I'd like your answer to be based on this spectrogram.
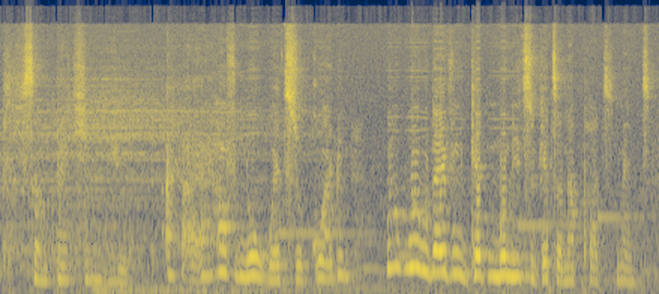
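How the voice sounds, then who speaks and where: An actress playing a distressed, cornered young pregnant woman with a Nigerian accent, pleading haltingly in a film drama. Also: medium pitch, a bit bright, faint music behind, lightly acted. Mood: pleading, desperate. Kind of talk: Nollywood film acting.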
